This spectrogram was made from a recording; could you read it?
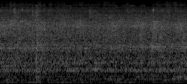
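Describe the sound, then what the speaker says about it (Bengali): Spices with turmeric, dried chilli and a little salt sizzle in hot oil in a pan, a faint, even hiss that holds steady and close throughout. "আমি একটু মশলাটাকে কষিয়ে নেবো"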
